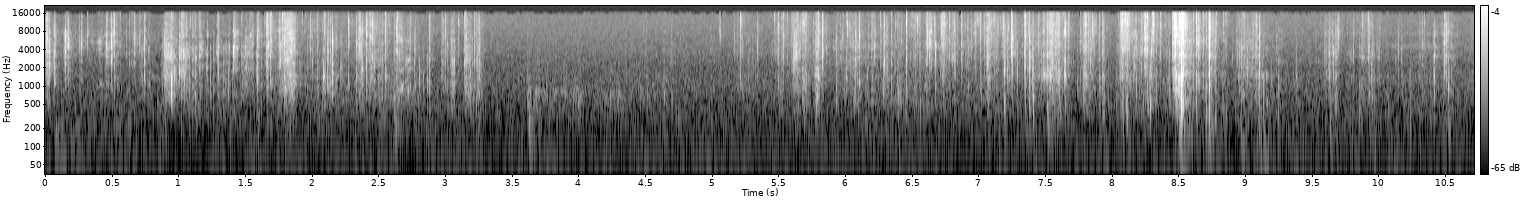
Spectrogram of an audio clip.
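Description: Foil trading-card pack wrapper crinkling and tearing as it is opened by hand, in irregular crackles with a quieter pause in the middle; the loudest crackle comes near the end.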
